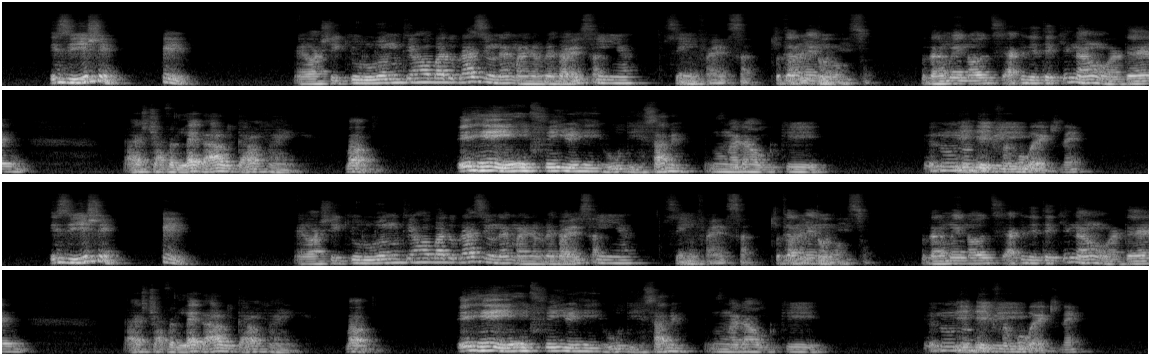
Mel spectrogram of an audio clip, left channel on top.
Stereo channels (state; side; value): quieter; right; 3.6 dB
